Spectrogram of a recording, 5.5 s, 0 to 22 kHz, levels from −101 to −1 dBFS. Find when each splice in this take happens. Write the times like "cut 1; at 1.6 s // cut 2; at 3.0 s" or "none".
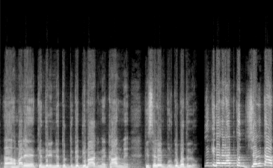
cut 1; at 4.2 s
